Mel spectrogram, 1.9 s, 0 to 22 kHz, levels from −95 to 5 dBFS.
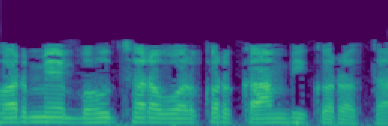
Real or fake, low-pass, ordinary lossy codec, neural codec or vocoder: real; 7.2 kHz; MP3, 24 kbps; none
